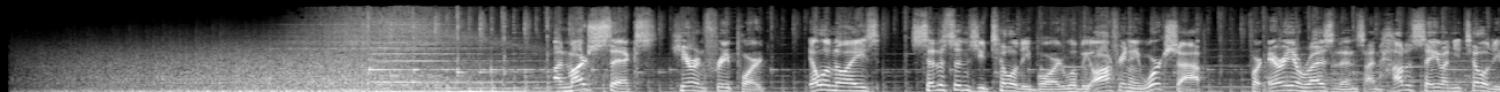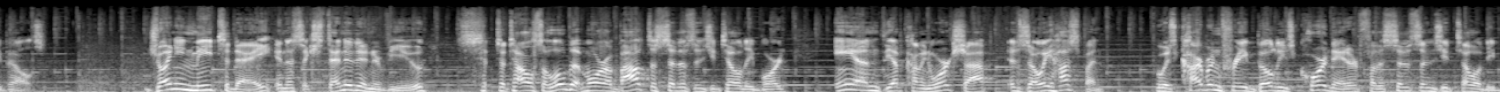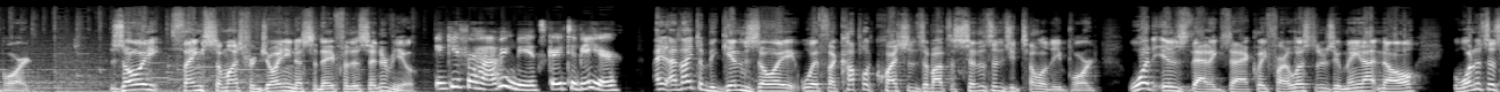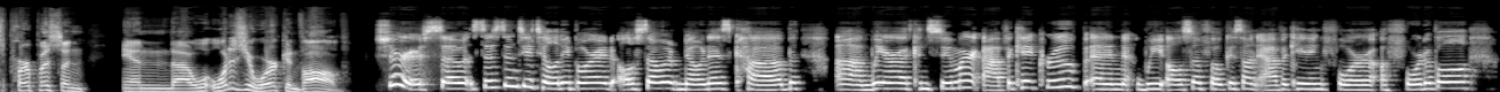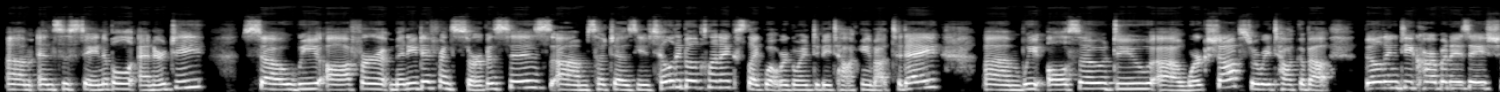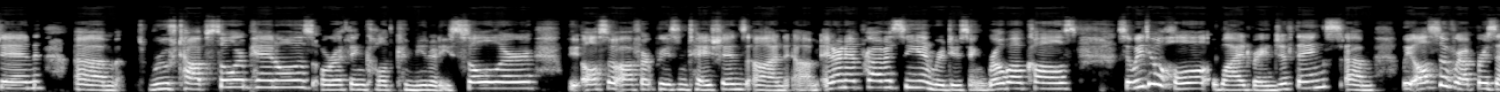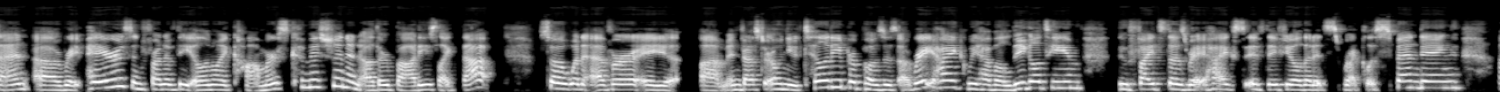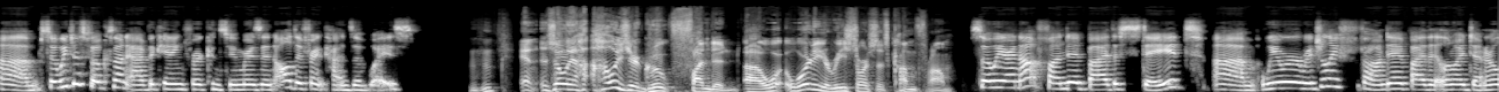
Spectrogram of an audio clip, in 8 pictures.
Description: Freepod - Freepod Interview: Citizens Utility Board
